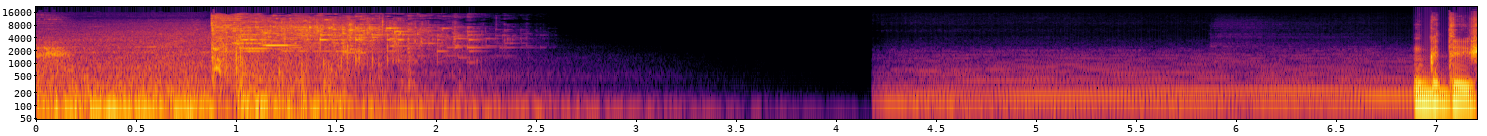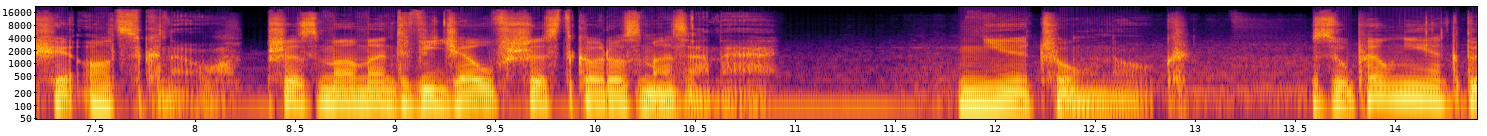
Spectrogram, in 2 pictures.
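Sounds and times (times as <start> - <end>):
large glass vase shattering: 0.8 - 2.8
low sustained musical drone: 4.2 - 14.4
speech: 7.1 - 11.0, 11.8 - 13.0, 13.6 - 14.4.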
